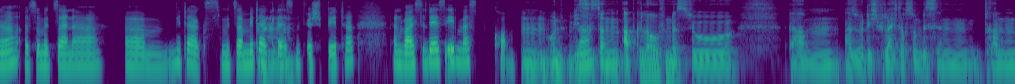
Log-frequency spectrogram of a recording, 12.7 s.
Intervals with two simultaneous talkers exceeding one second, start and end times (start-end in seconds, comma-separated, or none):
none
